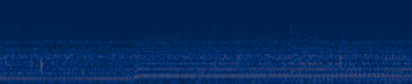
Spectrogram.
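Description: Near silence with a faint steady electrical hum, which steps up slightly in pitch under a second in.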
